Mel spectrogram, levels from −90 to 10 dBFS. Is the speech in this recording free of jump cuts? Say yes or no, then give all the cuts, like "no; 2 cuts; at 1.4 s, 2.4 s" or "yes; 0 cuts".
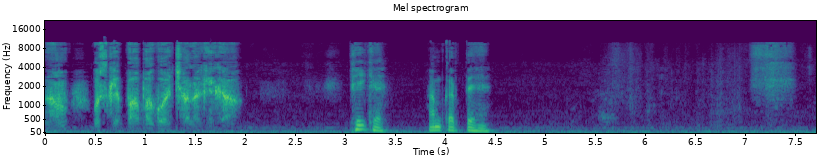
yes; 0 cuts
